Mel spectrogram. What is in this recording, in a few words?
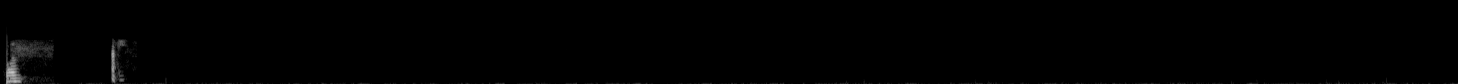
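Simulcast police department, scanner audio trunk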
